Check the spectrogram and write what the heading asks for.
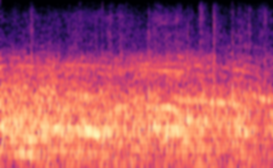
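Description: Several voices shouting and cheering together over one another as a football goal goes in, from players and a small crowd at pitch level.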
